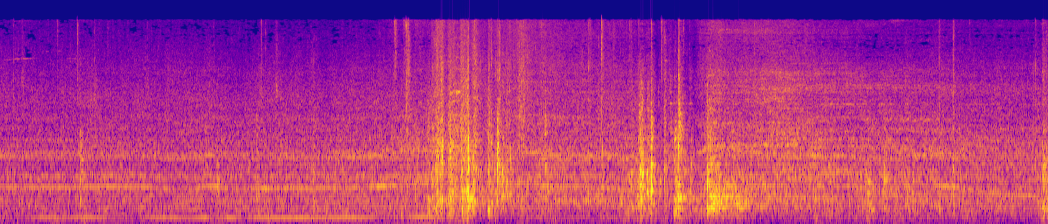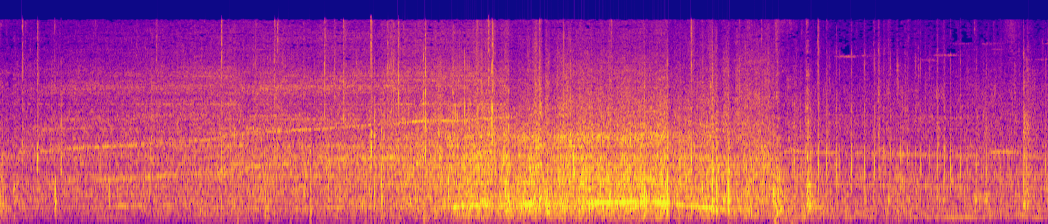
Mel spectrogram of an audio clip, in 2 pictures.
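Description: DaDee Scorpion full-eject automated side-loader garbage truck dumping a cart into its hopper: loud clattering crashes of trash and yard waste about six and eight seconds in. Over the truck's running engine, the hydraulics then whine, rising in pitch and getting louder through the second half before easing off.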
